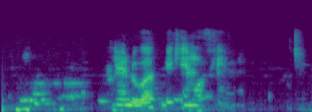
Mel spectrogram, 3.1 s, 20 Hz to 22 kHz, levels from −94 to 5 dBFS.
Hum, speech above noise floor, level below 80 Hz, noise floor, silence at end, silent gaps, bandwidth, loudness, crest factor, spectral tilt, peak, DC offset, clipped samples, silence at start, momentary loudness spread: none; 40 dB; -52 dBFS; -61 dBFS; 0.1 s; none; 7.4 kHz; -23 LUFS; 22 dB; -4.5 dB/octave; -4 dBFS; under 0.1%; under 0.1%; 0.05 s; 18 LU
